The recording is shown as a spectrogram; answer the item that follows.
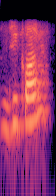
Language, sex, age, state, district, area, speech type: Hindi, female, 45-60, Madhya Pradesh, Bhopal, urban, conversation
